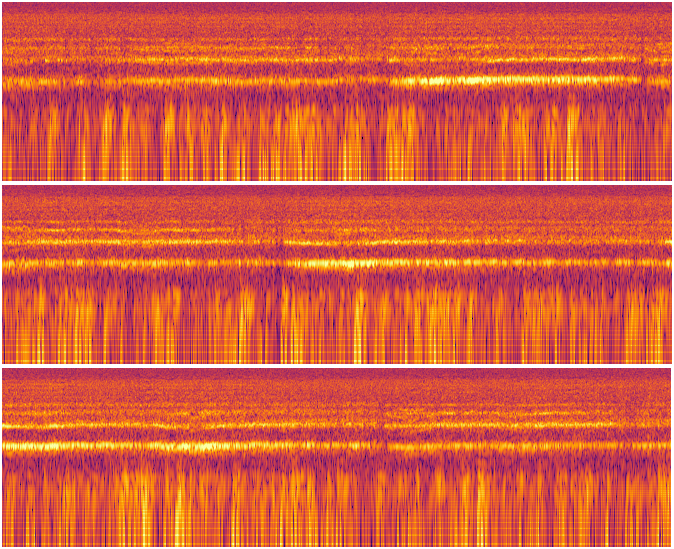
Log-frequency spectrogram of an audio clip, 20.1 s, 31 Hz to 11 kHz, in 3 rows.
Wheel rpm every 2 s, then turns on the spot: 200, 210, 210, 220, 230, 230, 230, 230, 230, 220.
none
